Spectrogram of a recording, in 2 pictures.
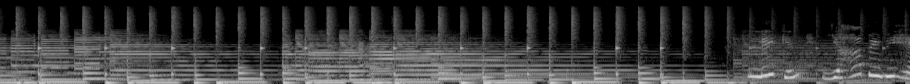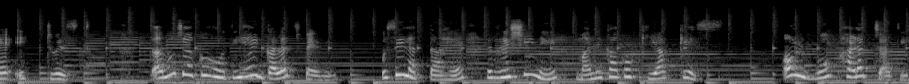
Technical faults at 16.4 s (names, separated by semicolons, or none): none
